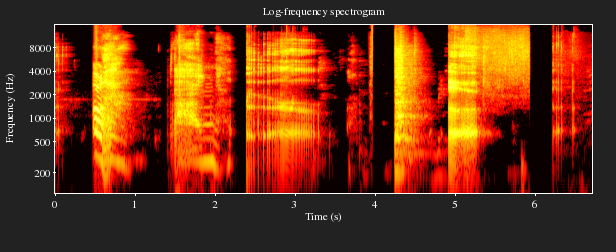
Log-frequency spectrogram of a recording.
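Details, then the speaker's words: A string of loud, voiced burps from a woman, several long and rumbling, in a quiet room; she says she burps way too much; repeated burping from a burp compilation. "sorry sorry I know you said you didn't like the burping I'm so [Music] sorry that a burp that was just chilling in my throat"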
